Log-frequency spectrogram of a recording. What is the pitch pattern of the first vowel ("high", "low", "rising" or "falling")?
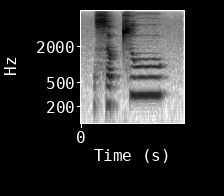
rising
